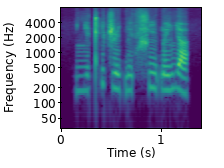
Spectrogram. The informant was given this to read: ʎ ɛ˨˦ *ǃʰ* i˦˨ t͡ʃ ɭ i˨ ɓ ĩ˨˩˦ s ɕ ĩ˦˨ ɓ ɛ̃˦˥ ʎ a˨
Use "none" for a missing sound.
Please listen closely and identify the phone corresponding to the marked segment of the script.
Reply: kʰ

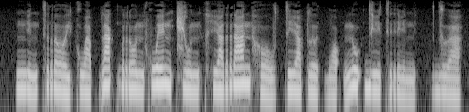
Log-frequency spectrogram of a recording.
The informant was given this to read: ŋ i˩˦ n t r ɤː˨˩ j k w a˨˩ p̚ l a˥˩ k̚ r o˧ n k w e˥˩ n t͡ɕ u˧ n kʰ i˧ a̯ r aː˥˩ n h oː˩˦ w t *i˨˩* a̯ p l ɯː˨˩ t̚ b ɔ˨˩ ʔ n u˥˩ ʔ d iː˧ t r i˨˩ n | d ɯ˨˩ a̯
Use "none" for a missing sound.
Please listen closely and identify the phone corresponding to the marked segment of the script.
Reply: i˧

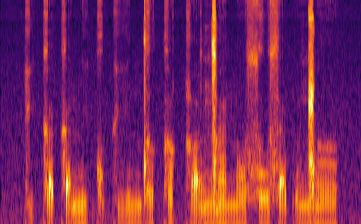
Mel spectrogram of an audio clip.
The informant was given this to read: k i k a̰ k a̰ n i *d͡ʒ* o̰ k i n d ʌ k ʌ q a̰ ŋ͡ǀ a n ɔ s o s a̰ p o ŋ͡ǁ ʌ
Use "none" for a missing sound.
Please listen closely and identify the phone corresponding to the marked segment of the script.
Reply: ɡ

